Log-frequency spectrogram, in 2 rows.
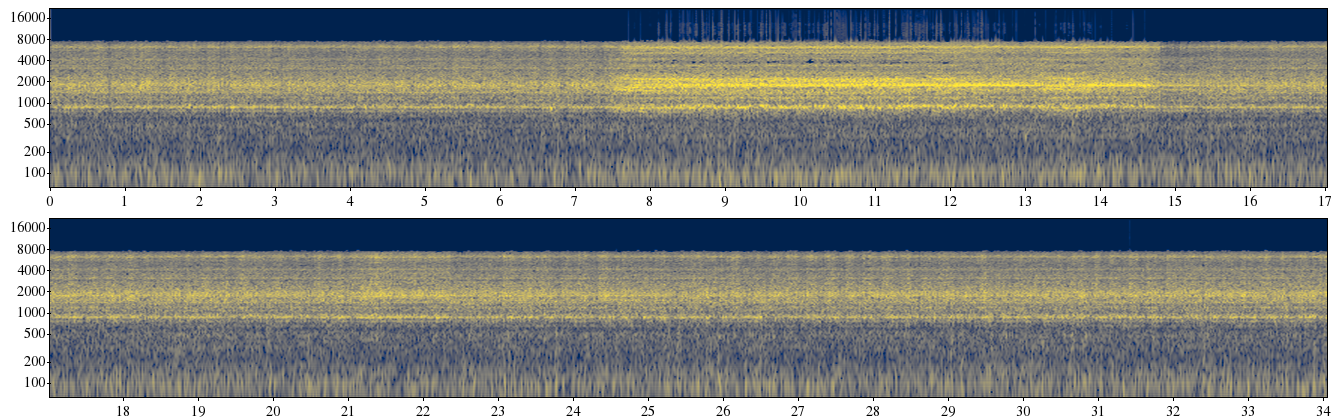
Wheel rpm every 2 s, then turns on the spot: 240, 230, 230, 230, 210, 220, 230, 230, 230, 230, 230, 230, 230, 230, 240, 230, 240.
none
